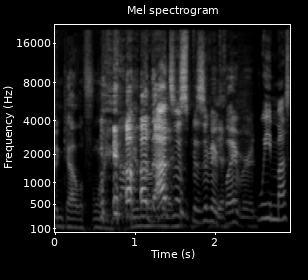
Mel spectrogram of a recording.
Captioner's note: laughing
